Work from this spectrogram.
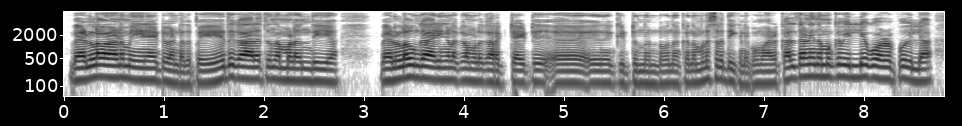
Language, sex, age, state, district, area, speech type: Malayalam, male, 60+, Kerala, Kozhikode, urban, spontaneous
